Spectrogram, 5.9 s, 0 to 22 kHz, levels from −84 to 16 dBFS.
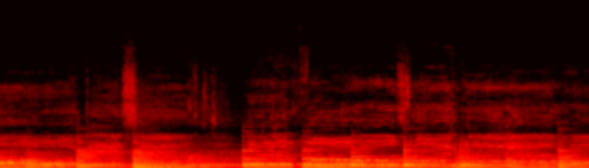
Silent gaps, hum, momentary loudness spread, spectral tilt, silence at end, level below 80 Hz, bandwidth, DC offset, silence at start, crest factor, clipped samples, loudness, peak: none; none; 7 LU; -5.5 dB/octave; 0 s; -72 dBFS; 15.5 kHz; under 0.1%; 0 s; 14 dB; under 0.1%; -30 LUFS; -14 dBFS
